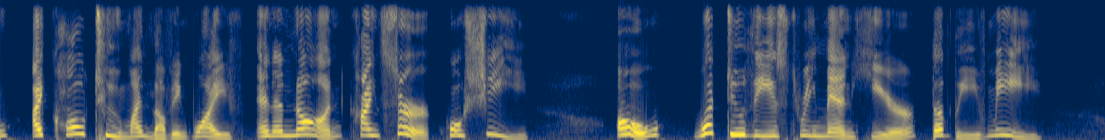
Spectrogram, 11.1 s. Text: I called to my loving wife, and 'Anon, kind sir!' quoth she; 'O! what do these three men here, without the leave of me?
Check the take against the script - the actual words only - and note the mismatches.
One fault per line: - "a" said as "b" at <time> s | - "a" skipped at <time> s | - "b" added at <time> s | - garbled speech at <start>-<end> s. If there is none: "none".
- "without" skipped at 9.2 s
- "of" skipped at 9.9 s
